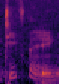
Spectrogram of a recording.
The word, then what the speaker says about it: Tiefling: Ooh, you're going to do a tiefling. That's going to be fun. Is that how you pronounce it? Tiefling?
